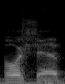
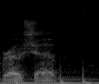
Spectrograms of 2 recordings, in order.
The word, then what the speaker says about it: Borshev: But it's Borshev, not Broshev. Hey.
